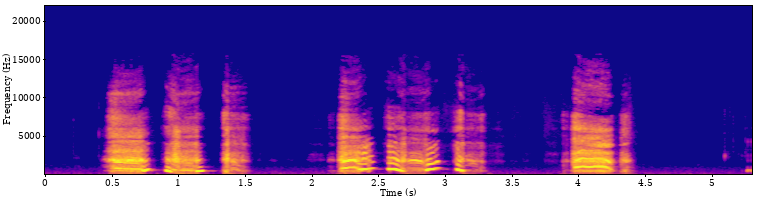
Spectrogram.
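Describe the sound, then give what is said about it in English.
Shaky, breathy sobbing from a person hiding in a cramped space under a dusty desk, coming in a few short clustered bursts of gasping, whimpering catches separated by brief silences. “I crawl in and hide. I start sobbing.”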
